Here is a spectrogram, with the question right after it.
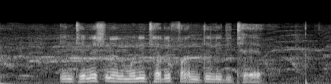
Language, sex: Southern Sotho, male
